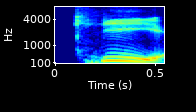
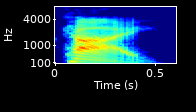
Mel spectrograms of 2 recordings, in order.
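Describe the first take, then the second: First: The name has an 'ee' vowel sound. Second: The name has an 'eye' vowel sound. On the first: The speaker calls it right. "we think it's Key Ellison" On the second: The speaker calls it wrong. "not Kai"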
